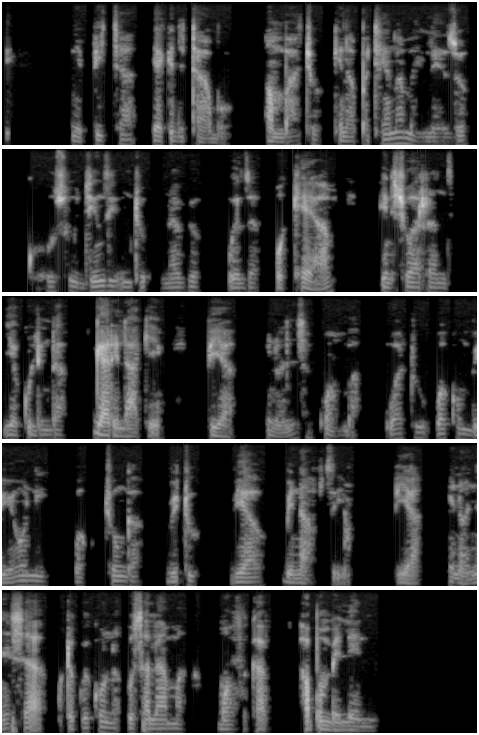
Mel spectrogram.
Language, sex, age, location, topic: Swahili, male, 25-35, Nakuru, finance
